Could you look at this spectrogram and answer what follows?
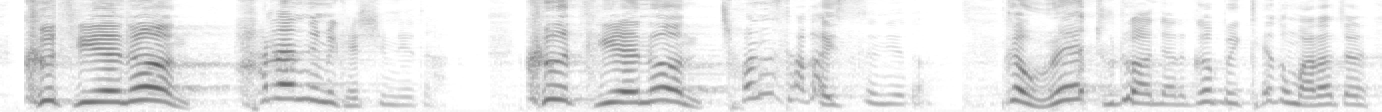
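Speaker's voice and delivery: loud, high-pitched sermon delivery; preaching at full force. Real, not acted. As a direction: drive each declaration home to the congregation.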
